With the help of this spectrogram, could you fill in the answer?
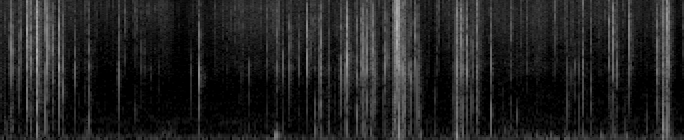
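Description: A folded, crinkled sheet of brown kraft paper is held in both hands and squeezed and crumpled with the fingertips. Many sharp, dry crackles and crunches burst out in quick clusters, with a few louder snaps, each dying away almost at once. The crinkling is bright and papery, with quiet pauses between bursts.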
